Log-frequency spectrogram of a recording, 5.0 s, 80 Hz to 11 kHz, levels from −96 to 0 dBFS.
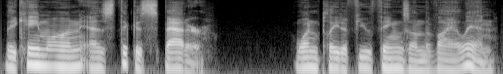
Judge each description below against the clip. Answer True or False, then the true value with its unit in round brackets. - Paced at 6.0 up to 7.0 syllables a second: False (4.5 syllables/s)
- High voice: False (115 Hz)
